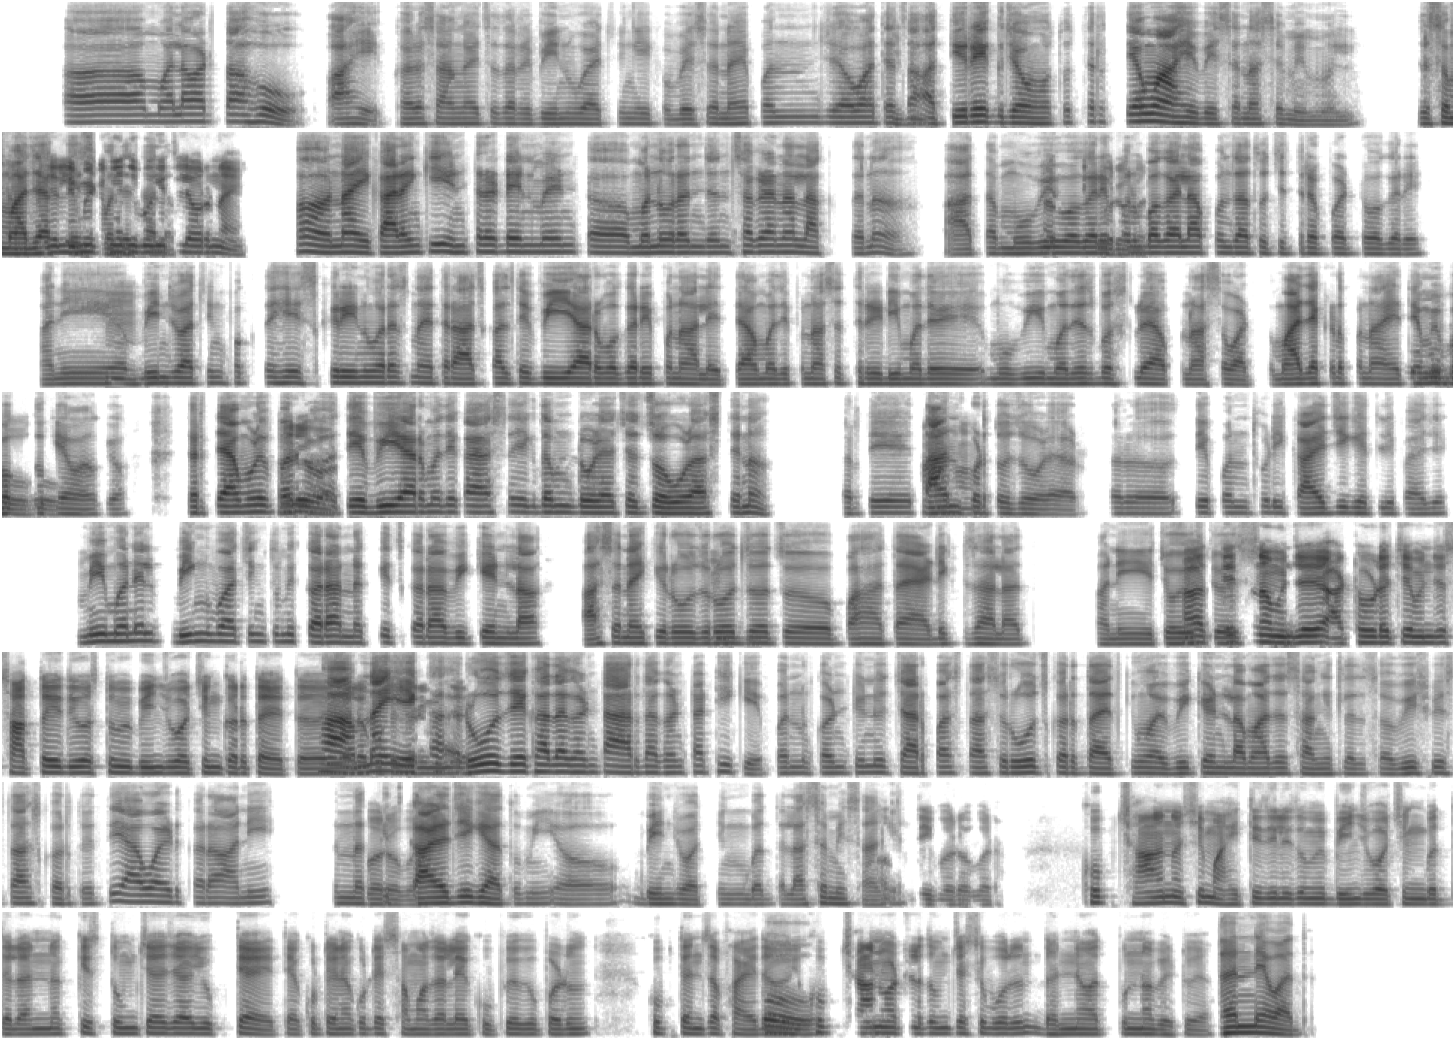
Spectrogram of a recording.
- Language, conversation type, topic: Marathi, podcast, सलग भाग पाहण्याबद्दल तुमचे मत काय आहे?
- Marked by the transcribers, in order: in English: "बिंज वॉचिंग"; tapping; other background noise; in English: "बिंज वॉचिंग"; in English: "बिंज वॉचिंग"; in English: "वीकेंडला"; in English: "एडिक्ट"; in English: "बिंज वॉचिंग"; in Hindi: "घंटा"; in Hindi: "घंटा"; in English: "कंटिन्यू"; in English: "वीकेंडला"; in English: "बिंज वॉचिंग"; in English: "बिंज वॉचिंग"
